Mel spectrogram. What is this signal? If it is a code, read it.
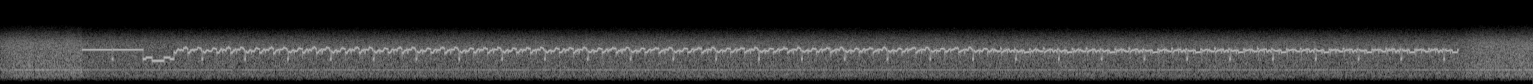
SSTV (slow-scan television), Scottie S1, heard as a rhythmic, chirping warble, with radio static.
